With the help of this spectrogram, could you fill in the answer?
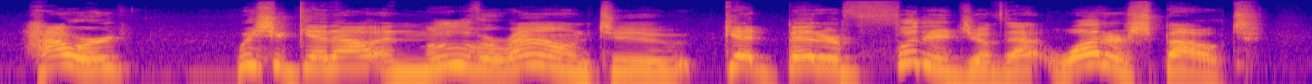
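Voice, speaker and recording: Loud, fairly high-pitched put-on character voice on a very clean recording with a silent background. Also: fairly slow pace. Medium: read story. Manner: loud over the wind.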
